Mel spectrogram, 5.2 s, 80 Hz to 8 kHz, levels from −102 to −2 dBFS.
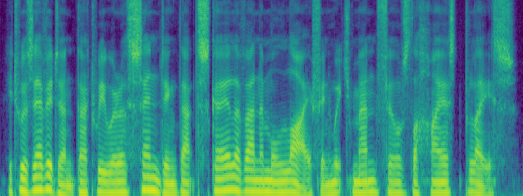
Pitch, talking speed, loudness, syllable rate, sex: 115 Hz, 220 wpm, -15 LUFS, 5.8 syllables/s, male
